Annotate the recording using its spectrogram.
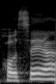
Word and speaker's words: Hosea: Hosea, Isaiah.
